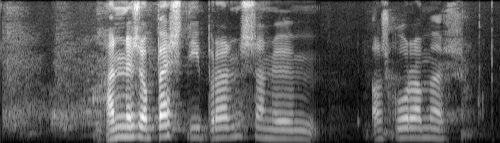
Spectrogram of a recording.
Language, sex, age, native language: Icelandic, male, 18-19, Icelandic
